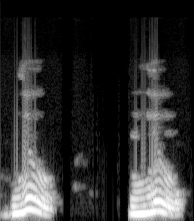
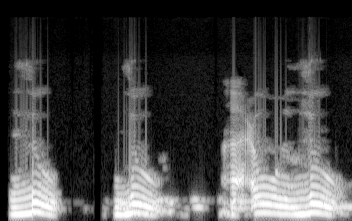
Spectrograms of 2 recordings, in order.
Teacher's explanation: kalau du itu syiddah, suaranya tertahan. Kalau duzu dia rakhawah terseret.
